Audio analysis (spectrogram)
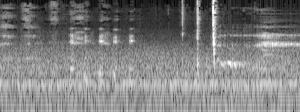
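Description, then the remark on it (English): Steady low rumble of road traffic passing outside, with a brief sharp click near the end and faint background voices. “She likes, she's watching traffic.”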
